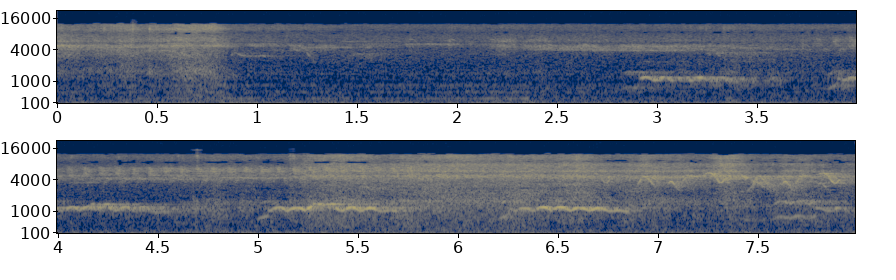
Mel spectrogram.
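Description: A bird calling outdoors: a series of four or five wavering, whistled notes, each about half a second long and roughly a second apart, starting a few seconds in, over a low steady background hiss.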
